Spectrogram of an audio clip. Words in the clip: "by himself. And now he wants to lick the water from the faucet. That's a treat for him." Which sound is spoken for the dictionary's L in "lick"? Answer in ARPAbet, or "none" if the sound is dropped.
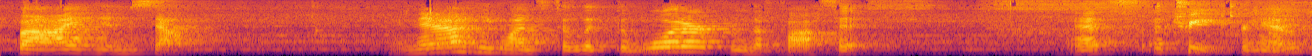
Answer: L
